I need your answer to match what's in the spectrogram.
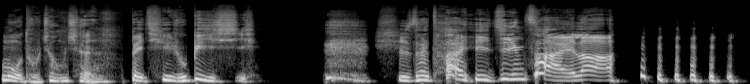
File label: loading zh-hant; Cookie Run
